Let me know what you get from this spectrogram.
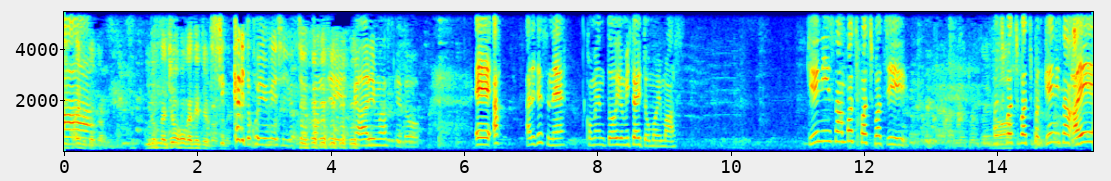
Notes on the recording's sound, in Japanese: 鑑賞会での収録第2弾。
